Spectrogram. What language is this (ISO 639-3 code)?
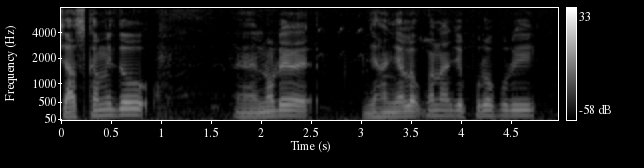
sat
